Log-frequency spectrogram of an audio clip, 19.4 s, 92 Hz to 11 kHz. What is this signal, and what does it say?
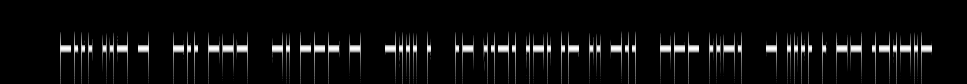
Morse code, heard as a keyed tone, about 17 wpm, 700 Hz. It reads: BUT DO NOT BE AFRAID OF THEM.
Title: Sentences from Top 1500 Words 17wpm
